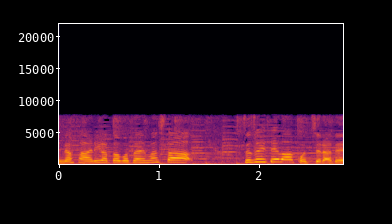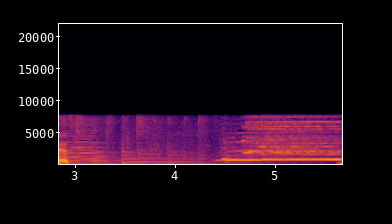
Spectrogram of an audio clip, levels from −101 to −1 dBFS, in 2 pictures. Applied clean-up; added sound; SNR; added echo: none; none; none; none.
